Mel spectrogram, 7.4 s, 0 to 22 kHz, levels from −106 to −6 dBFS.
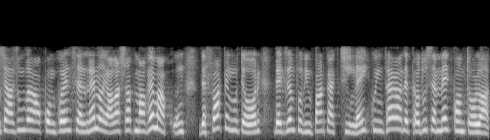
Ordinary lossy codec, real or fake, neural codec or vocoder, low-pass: none; fake; codec, 16 kHz, 1 kbps, FunCodec, trained on LibriTTS, 50 frames a second; 5.4 kHz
